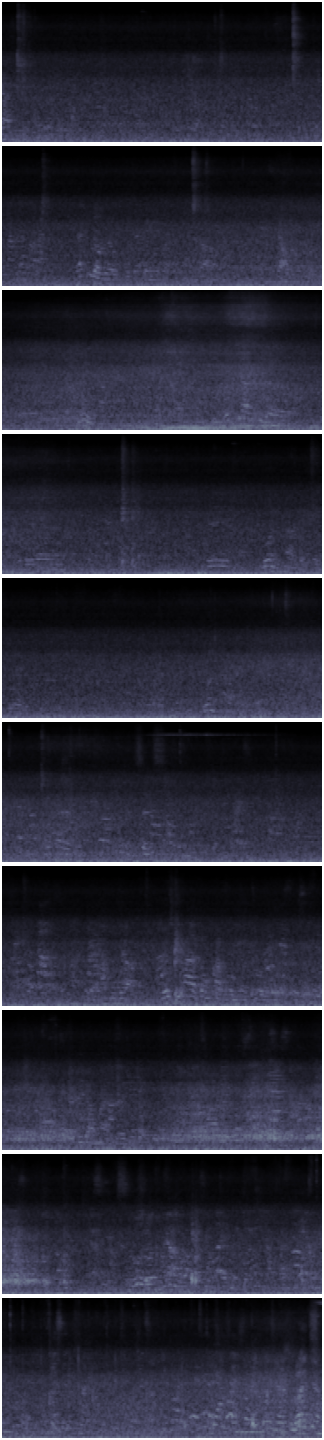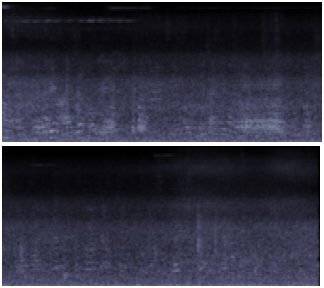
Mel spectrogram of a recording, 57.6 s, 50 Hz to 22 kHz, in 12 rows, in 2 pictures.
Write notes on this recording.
Standing on the roadside, Sony PCM D50 + Soundman OKM II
